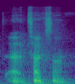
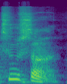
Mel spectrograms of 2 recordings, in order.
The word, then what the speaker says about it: Tucson: It's a Hyundai Tucson. Oh, what? Hyundai Tucson. What is that? It's an SUV. Oh, the Hyundai Tucson.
